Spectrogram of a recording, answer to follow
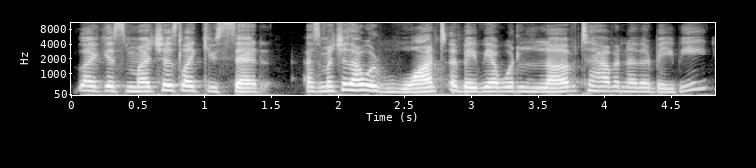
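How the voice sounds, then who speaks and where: A woman's voice: medium pitch, fairly even intonation, brisk, a little mellow, clear, resonant tone, no echo, clean studio sound. A woman, chatting casually as a podcast co-host, candid and slangy, slipping into Spanish and swearing freely. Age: late 20s. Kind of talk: casual sibling podcast chat.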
